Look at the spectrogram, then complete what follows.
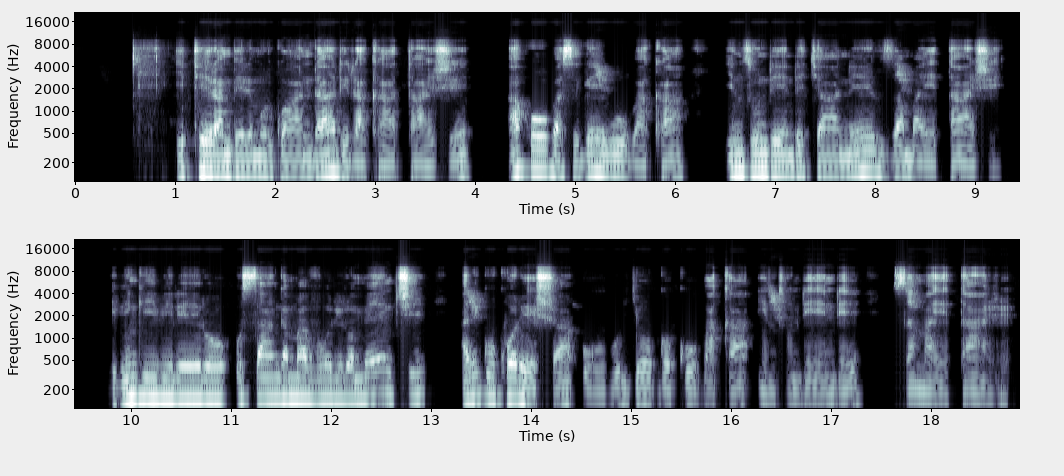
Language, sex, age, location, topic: Kinyarwanda, male, 18-24, Huye, health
